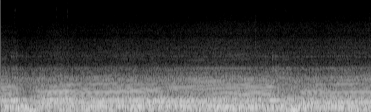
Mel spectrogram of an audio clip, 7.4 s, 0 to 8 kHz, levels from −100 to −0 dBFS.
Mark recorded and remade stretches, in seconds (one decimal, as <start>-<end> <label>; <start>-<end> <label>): 0.0-2.0 recorded; 2.0-4.1 remade; 4.1-7.4 recorded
